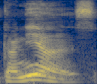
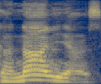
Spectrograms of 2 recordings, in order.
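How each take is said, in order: First: It is said with three syllables, no extra one. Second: It is said with an extra syllable, four in all. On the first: The speaker calls it right. "That's the correct pronunciation" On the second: The speaker calls it wrong. "It's not Ghananians"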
